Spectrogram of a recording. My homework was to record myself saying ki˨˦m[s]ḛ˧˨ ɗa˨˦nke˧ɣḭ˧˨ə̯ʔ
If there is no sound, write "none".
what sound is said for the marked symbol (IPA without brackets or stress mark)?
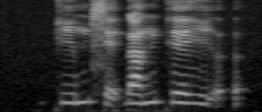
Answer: s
